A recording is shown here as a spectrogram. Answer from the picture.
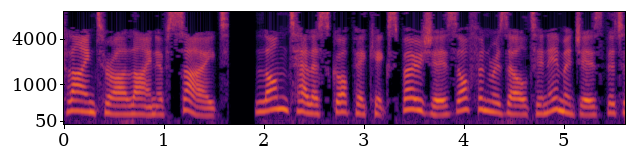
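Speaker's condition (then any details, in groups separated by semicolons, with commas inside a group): No condition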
